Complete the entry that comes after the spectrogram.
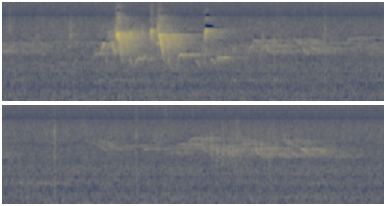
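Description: Birdsong over a steady background hiss: a burst of loud, sharp bird calls about one to three seconds in, then fainter, scattered chirping.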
